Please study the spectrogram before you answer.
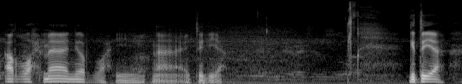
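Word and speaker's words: الرحمن الرحيم: Contoh misalnya kita membacanya ar-rahmanur rahim. Nah, ini kurang tepat, ini i'rab yang salah nih, harusnya kan ar-rahmanir rahim.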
